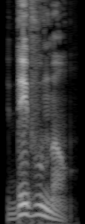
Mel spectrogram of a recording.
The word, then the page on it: dévouement: francais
